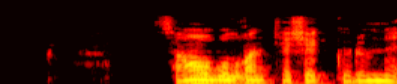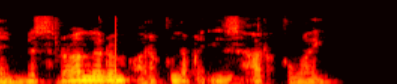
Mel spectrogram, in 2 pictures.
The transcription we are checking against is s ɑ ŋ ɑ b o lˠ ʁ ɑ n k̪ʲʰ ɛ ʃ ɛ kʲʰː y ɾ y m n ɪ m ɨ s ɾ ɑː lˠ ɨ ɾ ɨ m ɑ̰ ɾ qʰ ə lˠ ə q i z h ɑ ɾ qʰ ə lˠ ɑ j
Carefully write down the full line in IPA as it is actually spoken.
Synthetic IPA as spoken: s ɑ ŋ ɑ b o lˠ ʁ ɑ n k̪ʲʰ ɛ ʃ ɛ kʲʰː y ɾ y m n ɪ m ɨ s ɾ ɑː lˠ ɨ ɾ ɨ m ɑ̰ ɾ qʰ ə lˠ ə q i z h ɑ ɾ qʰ ə lˠ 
